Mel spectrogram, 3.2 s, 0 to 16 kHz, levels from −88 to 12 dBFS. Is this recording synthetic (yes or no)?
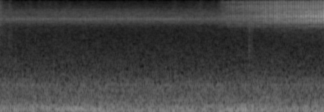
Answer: no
